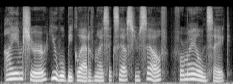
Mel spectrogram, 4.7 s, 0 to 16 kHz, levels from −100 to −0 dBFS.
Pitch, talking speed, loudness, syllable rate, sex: 190 Hz, 195 wpm, -14 LUFS, 3.9 syllables/s, female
